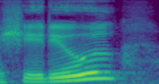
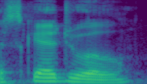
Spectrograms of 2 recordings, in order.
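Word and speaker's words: schedule: ये जो next word है शेड्यूल और ये है स्केड्यूल।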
